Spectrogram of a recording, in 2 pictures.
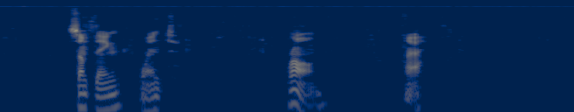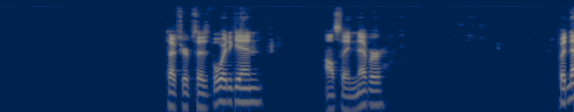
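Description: A young man talks calmly into a close microphone, with pauses.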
